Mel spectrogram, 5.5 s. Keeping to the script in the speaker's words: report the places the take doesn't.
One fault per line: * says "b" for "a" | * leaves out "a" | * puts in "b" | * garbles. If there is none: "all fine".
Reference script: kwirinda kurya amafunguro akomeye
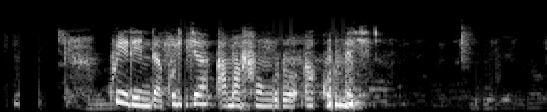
all fine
